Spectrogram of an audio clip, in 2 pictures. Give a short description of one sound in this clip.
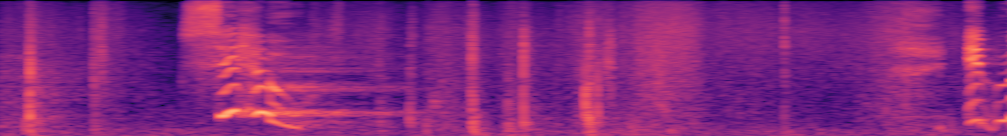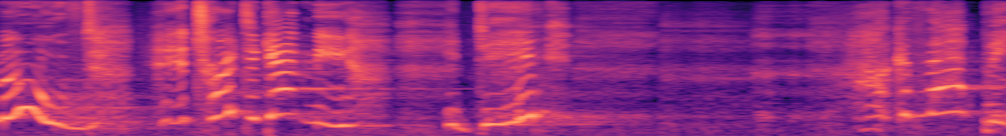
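A young boy speaks in a frightened voice, close by.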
